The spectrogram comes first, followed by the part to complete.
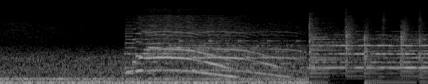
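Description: A steady low room rumble, then, after an abrupt edit, a sound effect of several overlapping meow-like cries, each falling in pitch. About three seconds in, background music with a beat takes over.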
